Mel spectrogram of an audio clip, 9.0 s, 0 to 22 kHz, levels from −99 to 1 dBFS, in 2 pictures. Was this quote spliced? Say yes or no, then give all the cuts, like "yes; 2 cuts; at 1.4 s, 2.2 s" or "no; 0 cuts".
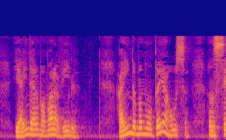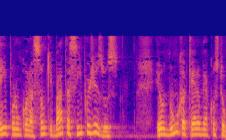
no; 0 cuts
